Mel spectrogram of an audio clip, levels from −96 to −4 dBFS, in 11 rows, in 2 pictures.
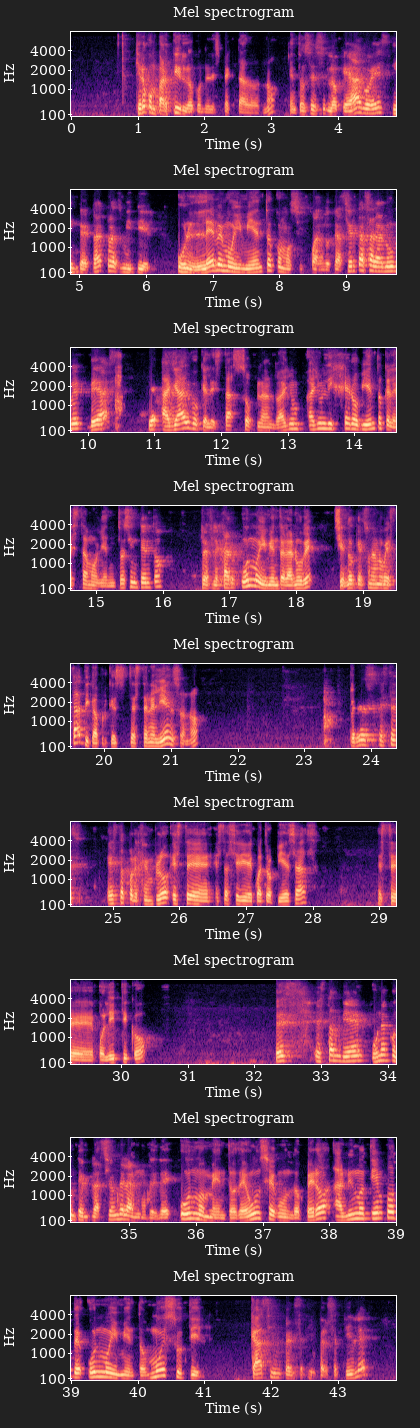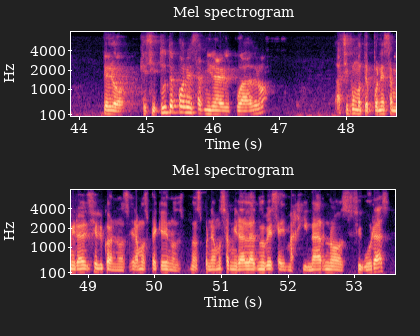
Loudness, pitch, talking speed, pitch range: -16 LUFS, 135 Hz, 150 wpm, 120-165 Hz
